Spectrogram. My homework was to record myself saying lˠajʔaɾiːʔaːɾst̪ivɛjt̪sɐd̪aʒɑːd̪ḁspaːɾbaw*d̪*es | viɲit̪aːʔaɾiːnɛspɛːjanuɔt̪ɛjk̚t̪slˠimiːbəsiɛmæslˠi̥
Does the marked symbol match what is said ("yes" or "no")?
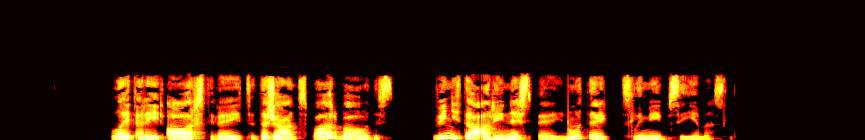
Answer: yes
